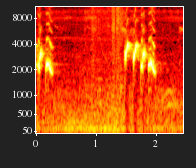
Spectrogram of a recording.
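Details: Female red-whiskered bulbul calling from a cage to trigger song in other birds: a pair of quick chirps, then a run of four bubbly descending notes, fairly loud against quiet hum.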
